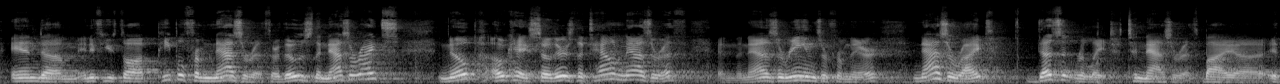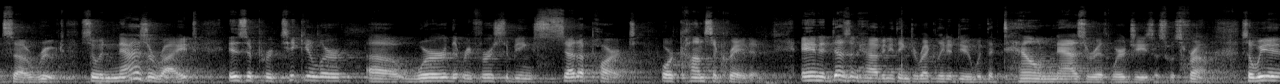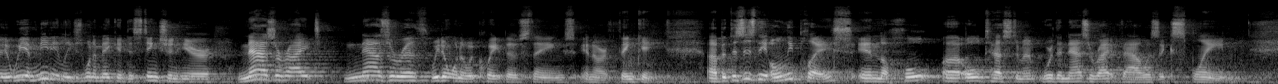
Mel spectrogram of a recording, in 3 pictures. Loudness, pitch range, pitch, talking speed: -20 LUFS, 135-215 Hz, 155 Hz, 170 wpm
